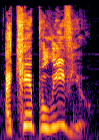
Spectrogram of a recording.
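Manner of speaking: indignant outburst. Acted. Daughter confronts mother over affair.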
